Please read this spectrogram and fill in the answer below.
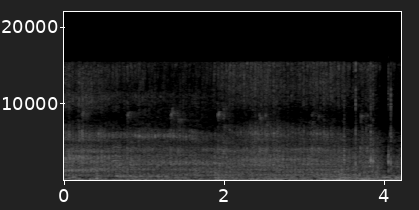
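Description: Small electric drive motors of a hand-controlled robot car running steadily, with crowd chatter behind.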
